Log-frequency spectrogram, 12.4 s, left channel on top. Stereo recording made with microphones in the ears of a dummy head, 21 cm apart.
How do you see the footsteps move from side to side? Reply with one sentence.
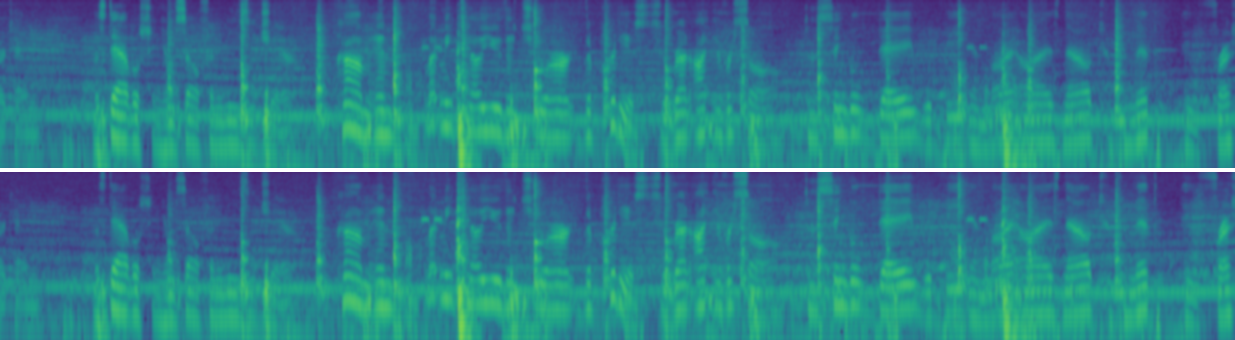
You can hear the footsteps move from left to right and back again.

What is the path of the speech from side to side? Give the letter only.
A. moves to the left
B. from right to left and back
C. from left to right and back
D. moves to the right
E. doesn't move
D.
